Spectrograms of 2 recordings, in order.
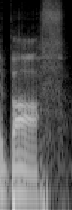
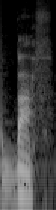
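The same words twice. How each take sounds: First: "bath" with a long ah, like "bahth"; long-vowel bath. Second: "bath" with a short flat a as in cat; short-vowel bath. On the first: Comparing accents for visitors, "bath" with southern long ah. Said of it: "some people say". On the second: Yorkshire lad showing his own way, "bath" with short a. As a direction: keep the a in "bath" short, northern style. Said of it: "but I say, like, I say". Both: Shown as a demonstration.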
